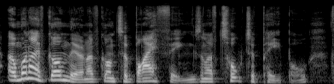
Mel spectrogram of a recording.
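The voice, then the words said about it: British accent. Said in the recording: “I'm actually British. This is my accent.”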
